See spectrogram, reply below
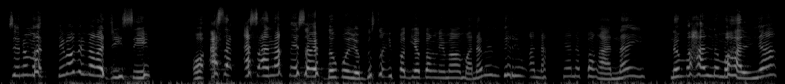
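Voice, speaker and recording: A young woman from Cebu telling her own story to an audience in a lively, laughing way, often raising her voice to exclaim. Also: very high-pitched, fast talker. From Cebu, Philippines. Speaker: speaker sharing her story.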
